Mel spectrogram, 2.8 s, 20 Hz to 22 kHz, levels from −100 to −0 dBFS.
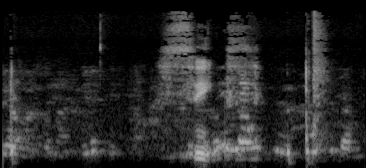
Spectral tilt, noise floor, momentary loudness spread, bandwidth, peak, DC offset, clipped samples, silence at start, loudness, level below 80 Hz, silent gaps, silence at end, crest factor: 0.5 dB/octave; -60 dBFS; 22 LU; 16.5 kHz; -14 dBFS; under 0.1%; under 0.1%; 0.05 s; -36 LUFS; under -90 dBFS; none; 0.1 s; 26 dB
